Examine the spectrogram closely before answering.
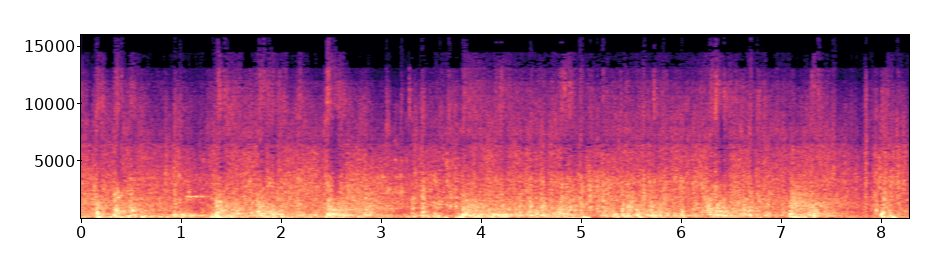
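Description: Wind buffeting the microphone: a steady rushing noise broken by frequent rumbling thumps.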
